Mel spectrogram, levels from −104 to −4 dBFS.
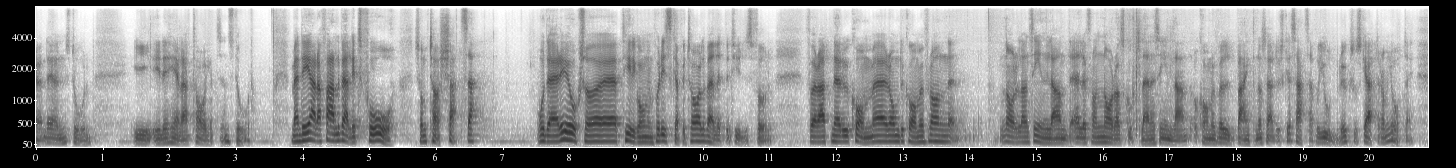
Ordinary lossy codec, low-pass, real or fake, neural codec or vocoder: none; none; fake; codec, 16 kHz, 1 kbps, X-Codec, WavLM features, trained on Multilingual LibriSpeech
